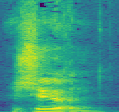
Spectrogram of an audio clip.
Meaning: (verb) 1. to whine, to complain in an unpleasant manner 2. to persist; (noun) plural of zeur
- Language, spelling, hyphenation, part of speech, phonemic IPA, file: Dutch, zeuren, zeu‧ren, verb / noun, /ˈzøː.rə(n)/, Nl-zeuren.ogg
